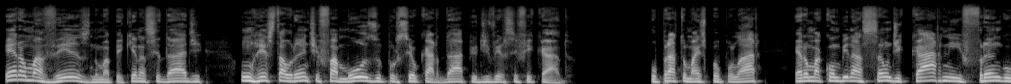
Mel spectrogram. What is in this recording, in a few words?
Restaurante da pequena cidade, Portuguese; Learn food in Portuguese; Era uma vez, numa pequena cidade, um restaurante famoso por seu cardápio diversificado.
